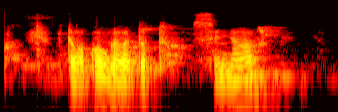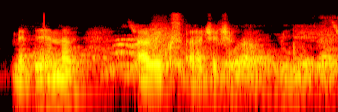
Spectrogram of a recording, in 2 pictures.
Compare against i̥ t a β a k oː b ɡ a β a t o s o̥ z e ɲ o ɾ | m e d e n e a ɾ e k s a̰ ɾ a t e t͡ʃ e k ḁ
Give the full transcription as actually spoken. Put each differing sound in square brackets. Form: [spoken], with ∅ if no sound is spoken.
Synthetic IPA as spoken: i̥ t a β a k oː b ɡ a β a t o [t] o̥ [s] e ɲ o ɾ | m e d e n [a] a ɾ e k s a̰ ɾ a [t͡ʃ] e t͡ʃ e k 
